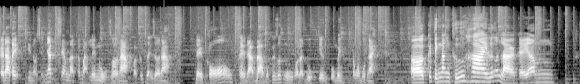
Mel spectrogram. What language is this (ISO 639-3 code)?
vie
